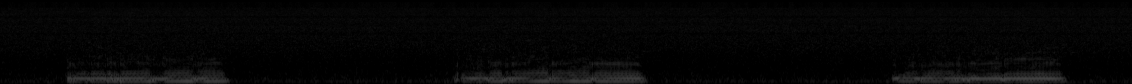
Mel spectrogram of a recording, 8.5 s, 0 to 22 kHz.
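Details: Sleeping cat: three low, rumbling snores about every three seconds, roughly 19 a minute, with quiet pauses between; ordinary snoring.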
